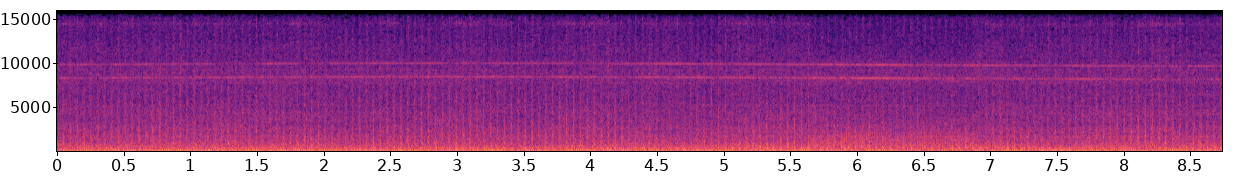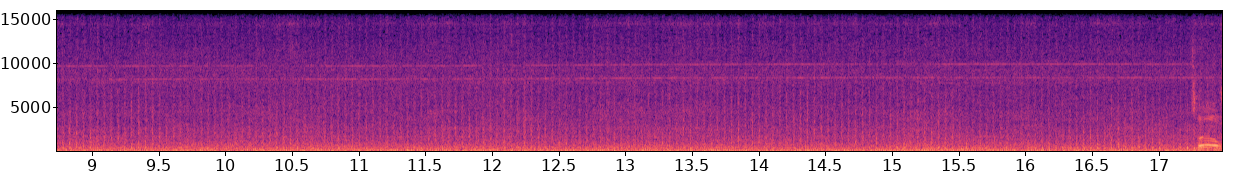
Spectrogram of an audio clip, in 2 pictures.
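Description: Helicopter flying in a career mode video game, a loud continuous rotor thrum with steady engine whine, unbroken and close throughout.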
